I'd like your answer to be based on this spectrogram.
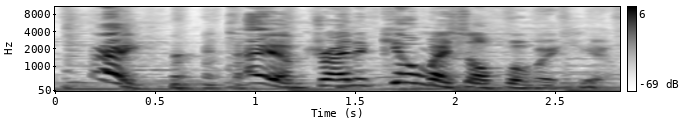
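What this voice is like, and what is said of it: New York Guido character voice. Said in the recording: “New York City Guido voice”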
